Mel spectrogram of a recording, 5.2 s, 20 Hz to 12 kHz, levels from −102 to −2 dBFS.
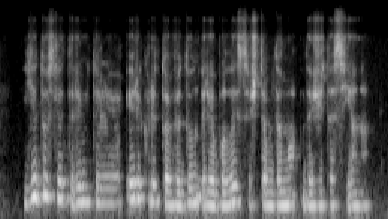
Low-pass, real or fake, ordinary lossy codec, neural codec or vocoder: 7.2 kHz; real; Opus, 24 kbps; none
